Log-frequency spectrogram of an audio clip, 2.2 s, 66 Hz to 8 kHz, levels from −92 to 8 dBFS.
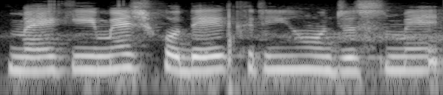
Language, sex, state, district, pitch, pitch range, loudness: Hindi, female, Chhattisgarh, Raipur, 235 Hz, 230-240 Hz, -13 LUFS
